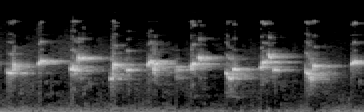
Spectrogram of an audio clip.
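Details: Yellow-vented bulbul in full song: bright, slurred liquid notes, some rising and some dropping, repeated about two and a half times a second in a bouncy, uneven rhythm.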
